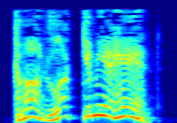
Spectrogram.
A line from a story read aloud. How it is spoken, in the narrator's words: shouting at me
